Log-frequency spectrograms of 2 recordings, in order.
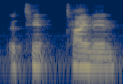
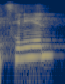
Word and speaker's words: Tynion: I'm not trying to be a dick or, hate on James Tynion or Tinian or however you say his name. I say Tinian.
